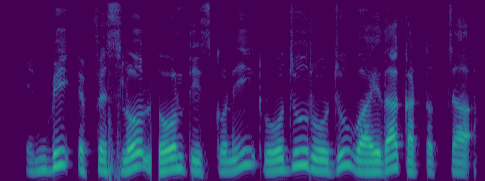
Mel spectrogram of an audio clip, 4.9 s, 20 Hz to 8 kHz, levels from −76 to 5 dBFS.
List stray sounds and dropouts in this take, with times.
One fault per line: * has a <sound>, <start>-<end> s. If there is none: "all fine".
* has a dropout, 1.5-1.6 s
